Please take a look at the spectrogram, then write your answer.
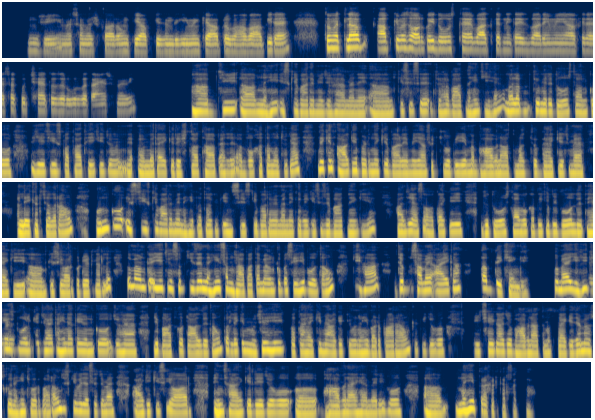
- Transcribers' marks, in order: in English: "बैगेज"; in English: "डेट"; in English: "बैगेज"
- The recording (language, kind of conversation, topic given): Hindi, advice, मैं भावनात्मक बोझ को संभालकर फिर से प्यार कैसे करूँ?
